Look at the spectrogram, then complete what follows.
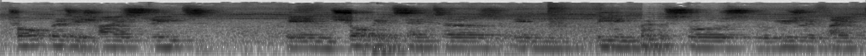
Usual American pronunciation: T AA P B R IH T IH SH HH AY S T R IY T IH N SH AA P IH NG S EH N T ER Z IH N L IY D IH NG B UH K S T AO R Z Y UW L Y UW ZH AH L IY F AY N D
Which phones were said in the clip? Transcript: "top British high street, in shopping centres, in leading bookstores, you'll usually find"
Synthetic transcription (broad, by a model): T AA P B R IH T IH SH HH AY S T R IY T IH N SH AA P IH NG S EH N T ER Z IH N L IY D IH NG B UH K S T AO R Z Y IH L Y UW ZH AH L IY F AY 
